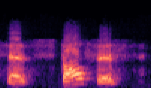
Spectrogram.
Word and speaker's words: Stolfus: Yes, Stolfus, S-T-O-L-F-U-S, evidently is from German,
